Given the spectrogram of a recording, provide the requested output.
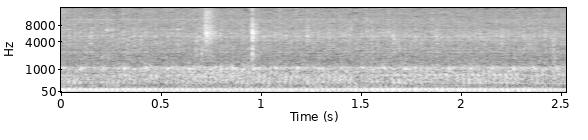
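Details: Freshly rebuilt aircraft engine at first start, held at 1,000 rpm, fuel pressure reading near zero: steady, even low drone with no misses or knocks; normal idle.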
